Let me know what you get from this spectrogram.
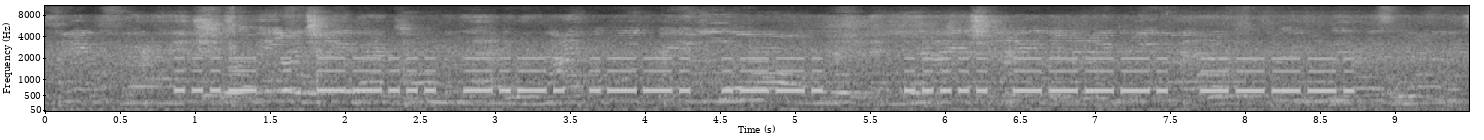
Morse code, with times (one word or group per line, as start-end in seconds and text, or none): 0.9-5.2 VE7CPP
5.7-8.7 599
